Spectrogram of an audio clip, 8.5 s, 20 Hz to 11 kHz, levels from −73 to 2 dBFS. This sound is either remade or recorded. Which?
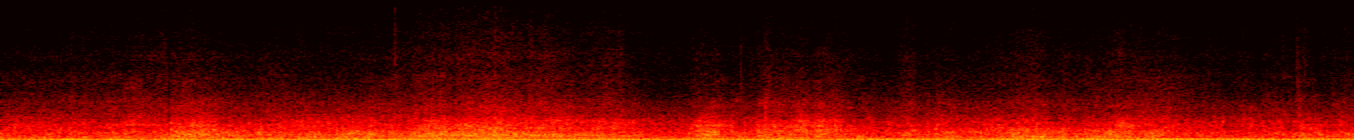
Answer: remade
